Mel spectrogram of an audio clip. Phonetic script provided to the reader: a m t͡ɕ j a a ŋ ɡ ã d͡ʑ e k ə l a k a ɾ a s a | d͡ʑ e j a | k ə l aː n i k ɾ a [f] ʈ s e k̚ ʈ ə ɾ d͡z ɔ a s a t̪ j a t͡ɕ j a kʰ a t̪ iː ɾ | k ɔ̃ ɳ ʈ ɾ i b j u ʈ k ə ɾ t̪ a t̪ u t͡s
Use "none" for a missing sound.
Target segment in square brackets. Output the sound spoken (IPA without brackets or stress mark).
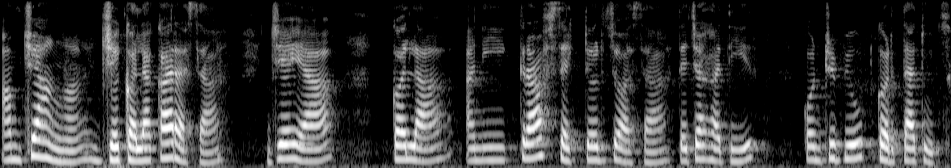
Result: f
